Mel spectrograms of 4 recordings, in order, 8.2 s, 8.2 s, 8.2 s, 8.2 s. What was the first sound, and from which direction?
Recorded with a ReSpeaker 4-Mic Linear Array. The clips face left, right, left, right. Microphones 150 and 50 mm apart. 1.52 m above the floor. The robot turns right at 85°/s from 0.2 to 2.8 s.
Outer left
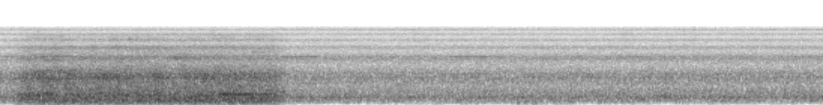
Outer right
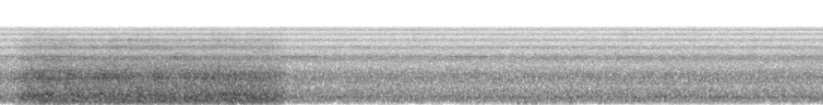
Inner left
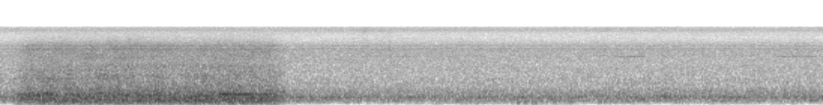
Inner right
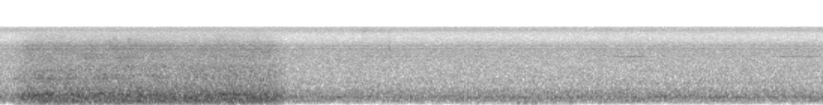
Only background noise.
